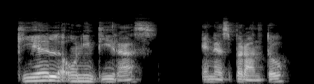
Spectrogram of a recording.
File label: pronunciation eo kiel oni diras en esperanto, Esperanto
